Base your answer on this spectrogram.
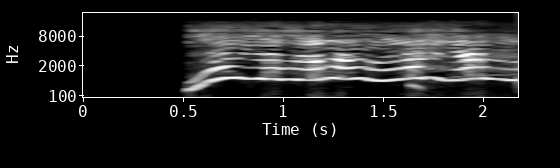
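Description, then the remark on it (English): A voice imitates a siren with a loud, sustained wailing tone that swoops up sharply at the start, then wavers and dips in pitch, with strong harmonics and a dog-like whine. “Okay, that also sounds like an injured dog.”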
